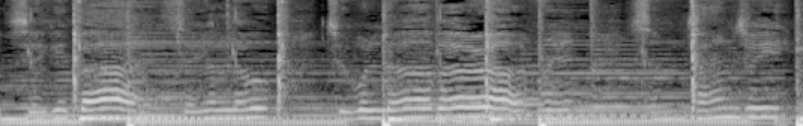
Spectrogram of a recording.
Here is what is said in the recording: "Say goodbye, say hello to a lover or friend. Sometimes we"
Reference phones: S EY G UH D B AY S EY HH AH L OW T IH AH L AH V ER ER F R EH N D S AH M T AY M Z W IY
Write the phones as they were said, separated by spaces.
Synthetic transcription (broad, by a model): S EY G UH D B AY S EY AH L OW T IH AH L AH V ER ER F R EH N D S AH M T AY M Z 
